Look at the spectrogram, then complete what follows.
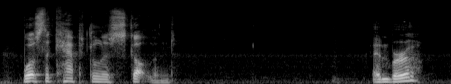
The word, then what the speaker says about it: Edinburgh: that is all right but a lot of Americans say edin Bor they put an extra EDB or edinb yeah Eden Burrow how about gler is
